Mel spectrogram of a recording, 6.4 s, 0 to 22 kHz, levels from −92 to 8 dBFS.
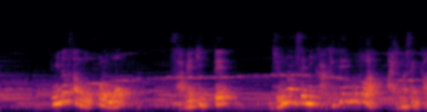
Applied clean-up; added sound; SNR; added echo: none; none; none; reverberation time 0.6 s.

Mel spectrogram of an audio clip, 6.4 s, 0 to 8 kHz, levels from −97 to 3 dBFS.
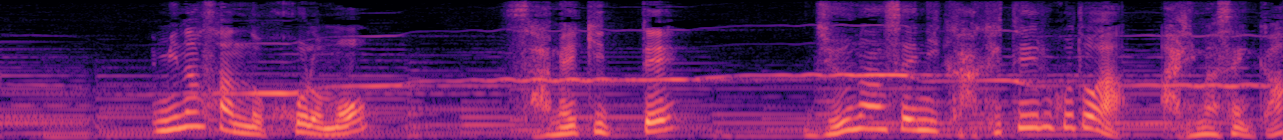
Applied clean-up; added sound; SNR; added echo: none; none; none; none.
